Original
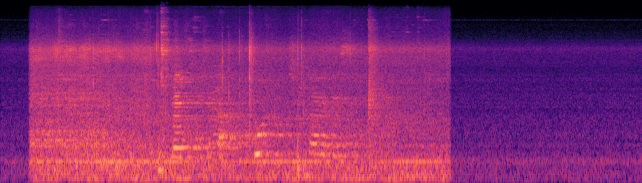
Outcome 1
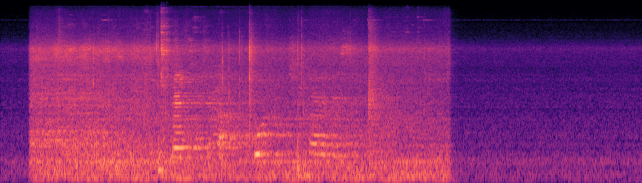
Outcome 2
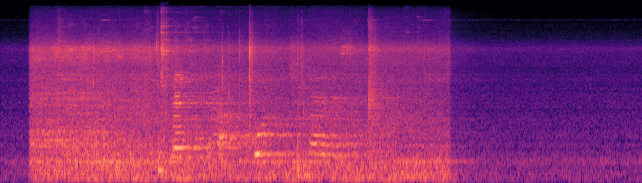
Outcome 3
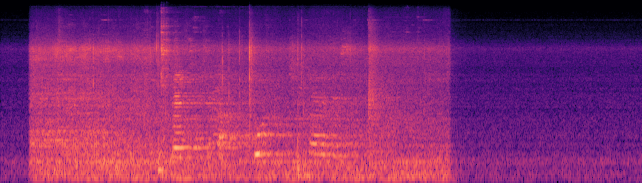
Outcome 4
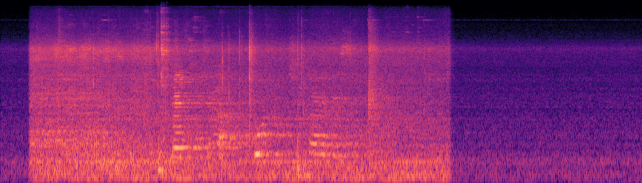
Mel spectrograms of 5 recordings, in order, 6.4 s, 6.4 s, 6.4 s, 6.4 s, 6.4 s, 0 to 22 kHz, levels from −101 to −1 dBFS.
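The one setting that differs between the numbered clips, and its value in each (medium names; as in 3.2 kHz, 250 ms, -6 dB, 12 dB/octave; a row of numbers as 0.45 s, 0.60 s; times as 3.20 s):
gated-style reverb, gate: 130 ms, 530 ms, 220 ms, 80 ms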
